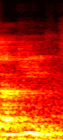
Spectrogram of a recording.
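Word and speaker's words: shaqed: In Hebrew, the word for almond is pronounced as shakib, sounds almost identical to the word for watching, alertness, and looking for.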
